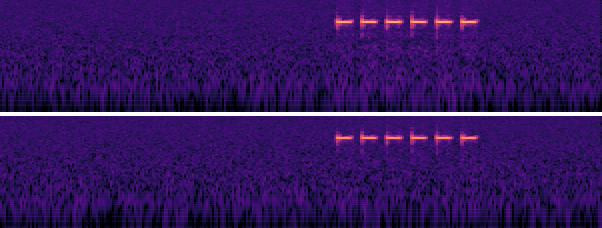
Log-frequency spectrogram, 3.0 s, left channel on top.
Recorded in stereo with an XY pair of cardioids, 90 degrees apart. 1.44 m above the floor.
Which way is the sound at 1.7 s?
40° left.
